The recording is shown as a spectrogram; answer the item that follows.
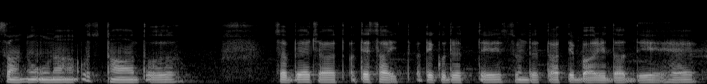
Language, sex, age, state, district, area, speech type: Punjabi, male, 18-30, Punjab, Hoshiarpur, rural, spontaneous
